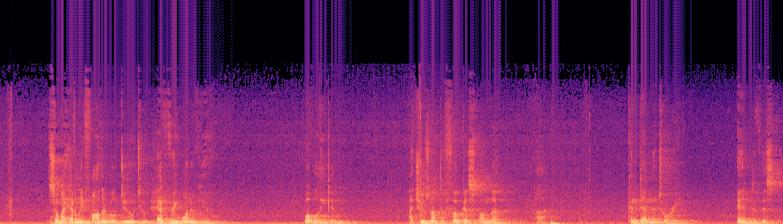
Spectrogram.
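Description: A middle-aged man speaks calmly into a microphone, in phrases with pauses, in a reverberant hall.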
